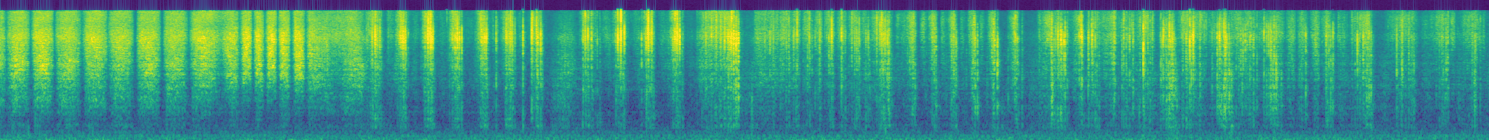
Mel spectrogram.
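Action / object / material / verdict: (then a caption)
scrape / synthetic stretch-fabric leggings / synthetic fabric / none. Long nails scratch rapidly along the ribbed thigh fabric of dark green athletic leggings made of synthetic stretch fabric with mesh panels, worn on the legs. The result is a quick, uneven run of bright, dry rasping strokes with a hissy, high-heavy texture and almost no low end.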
